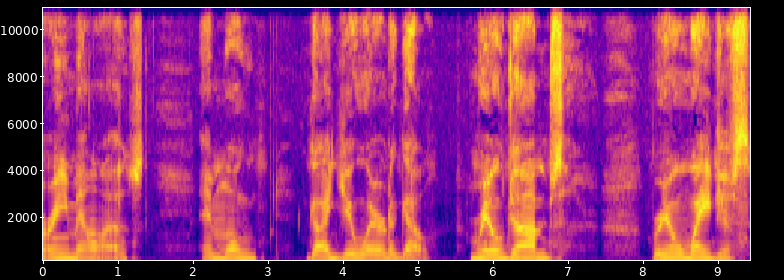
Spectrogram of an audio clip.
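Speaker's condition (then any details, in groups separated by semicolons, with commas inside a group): Cerebral palsy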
